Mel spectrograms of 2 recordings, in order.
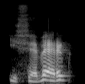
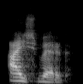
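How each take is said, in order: First: It is read with Spanish sounds, as spelled. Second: It is said with English sounds, like aisberg. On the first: This is how people usually say it. The speaker calls it wrong. "la gente dice iceberg" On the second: This is how the word really is. The speaker calls it right. "en realidad la palabra es iceberg"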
